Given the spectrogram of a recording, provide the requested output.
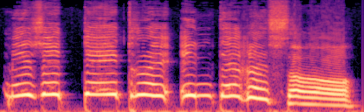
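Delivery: high, slow, imperious Russian lady; grande dame Russian ballerina. A narrator's reading. Narrator voicing Arienskaya, imperious and high. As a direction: sigh it out like a tragic prima donna.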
